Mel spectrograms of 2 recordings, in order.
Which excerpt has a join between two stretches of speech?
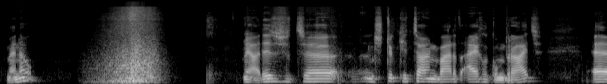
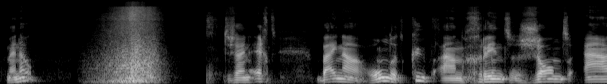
second; 1 cut; at 2.2 s

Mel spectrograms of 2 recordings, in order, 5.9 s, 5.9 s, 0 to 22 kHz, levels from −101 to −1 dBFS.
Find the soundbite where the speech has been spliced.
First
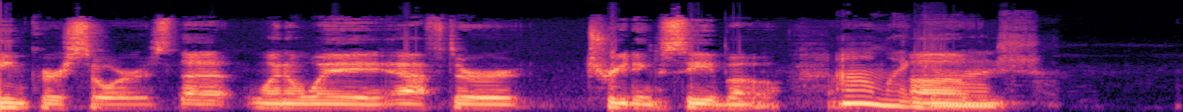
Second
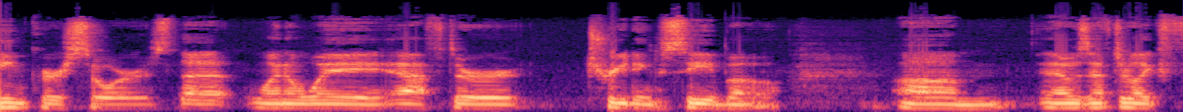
first; 1 cut; at 4.1 s

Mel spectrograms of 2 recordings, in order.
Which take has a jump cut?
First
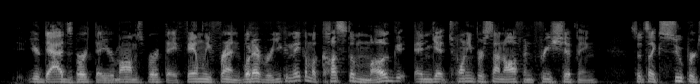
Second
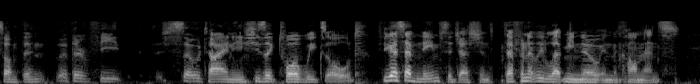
second; 2 cuts; at 3.7 s, 4.9 s

